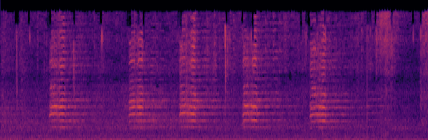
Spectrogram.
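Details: Masked lapwing in Australia, beside a bulldozer repair job, gives four harsh, strident notes about half a second apart over the steady low rumble of heavy machinery.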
